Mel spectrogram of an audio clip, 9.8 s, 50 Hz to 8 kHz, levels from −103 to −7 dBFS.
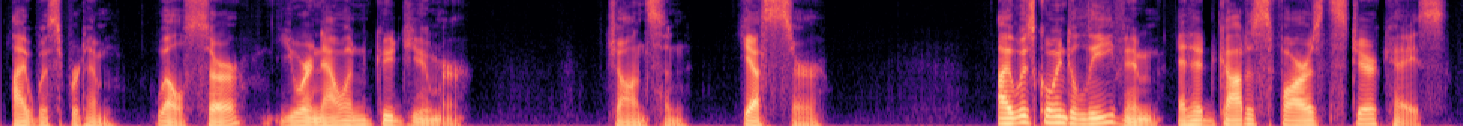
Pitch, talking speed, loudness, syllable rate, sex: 95 Hz, 170 wpm, -20 LUFS, 5.3 syllables/s, male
